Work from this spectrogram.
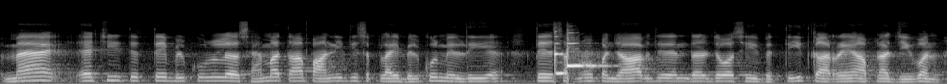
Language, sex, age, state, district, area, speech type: Punjabi, male, 30-45, Punjab, Ludhiana, urban, spontaneous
